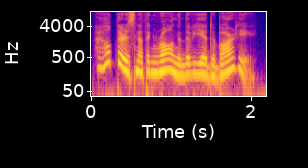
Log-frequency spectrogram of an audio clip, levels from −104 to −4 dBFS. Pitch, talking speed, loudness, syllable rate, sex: 190 Hz, 300 wpm, -16 LUFS, 7.1 syllables/s, female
